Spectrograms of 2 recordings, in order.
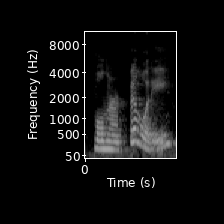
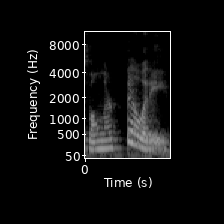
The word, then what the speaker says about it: vulnerability: example in the word vulnerability the stress is on the fourth syllable right it is so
